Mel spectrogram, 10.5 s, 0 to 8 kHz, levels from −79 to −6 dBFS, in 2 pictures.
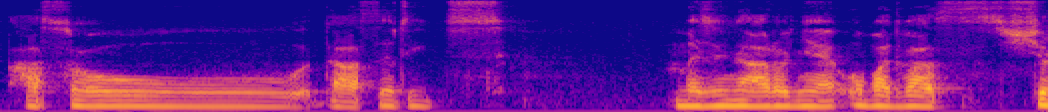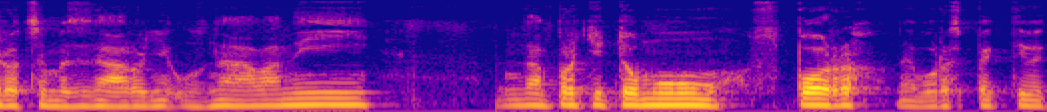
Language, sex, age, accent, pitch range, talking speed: Czech, male, 40-59, native, 105-120 Hz, 90 wpm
